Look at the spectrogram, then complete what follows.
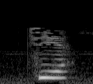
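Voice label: "揭", Mandarin Chinese; chinese flashcards; hsk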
